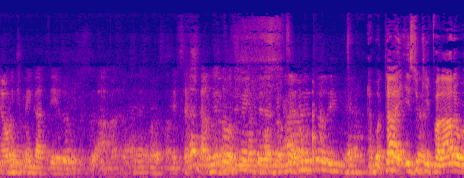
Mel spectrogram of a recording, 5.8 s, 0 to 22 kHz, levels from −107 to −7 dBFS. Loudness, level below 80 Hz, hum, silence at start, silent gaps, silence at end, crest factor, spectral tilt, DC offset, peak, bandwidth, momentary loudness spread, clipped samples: -29 LUFS; -66 dBFS; none; 0 s; none; 0 s; 18 dB; -7 dB/octave; under 0.1%; -10 dBFS; 15.5 kHz; 16 LU; under 0.1%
